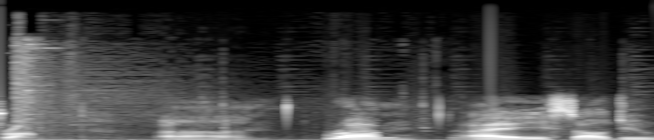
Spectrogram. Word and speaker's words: Rama: Uh, I'm actually going to play Rama. Uh, or Rom. I'm so used to saying that at that, but it's actually pronounced Rom.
